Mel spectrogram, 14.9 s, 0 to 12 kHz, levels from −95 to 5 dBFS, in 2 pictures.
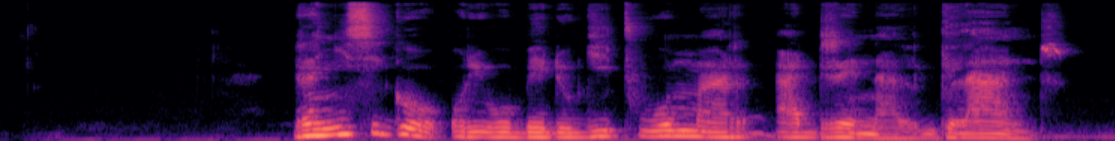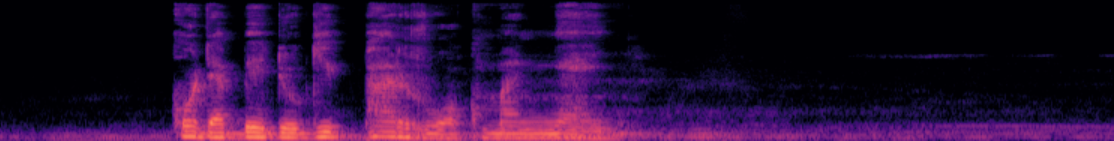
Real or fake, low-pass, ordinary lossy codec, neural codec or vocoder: real; 10.8 kHz; none; none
